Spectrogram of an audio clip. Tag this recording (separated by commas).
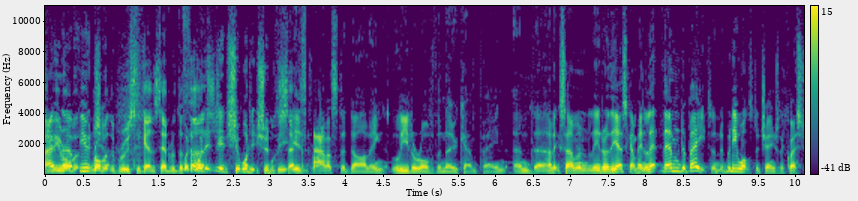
Speech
